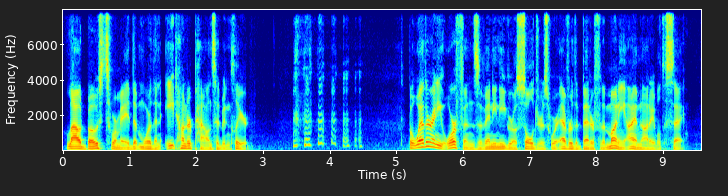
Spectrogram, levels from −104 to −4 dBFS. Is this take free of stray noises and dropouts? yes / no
no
